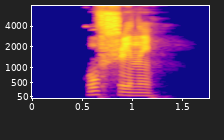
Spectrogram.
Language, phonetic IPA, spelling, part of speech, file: Russian, [kʊfˈʂɨnɨ], кувшины, noun, Ru-кувшины.ogg
- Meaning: nominative/accusative plural of кувши́н (kuvšín)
